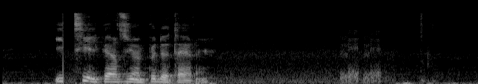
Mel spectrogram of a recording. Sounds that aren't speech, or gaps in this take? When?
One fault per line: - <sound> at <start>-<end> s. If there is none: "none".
- dropout at 0.6-0.7 s
- laugh at 3.4-3.8 s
